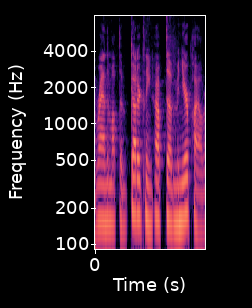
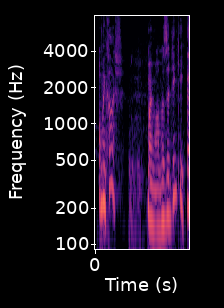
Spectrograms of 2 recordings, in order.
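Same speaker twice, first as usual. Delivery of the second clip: much softer, as if to oneself; imitated hushed dismay; 12 dB quieter than usual. Child alone in barn absorbs misheard news, soft mock dismay. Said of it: "I go".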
